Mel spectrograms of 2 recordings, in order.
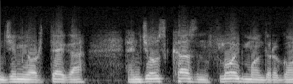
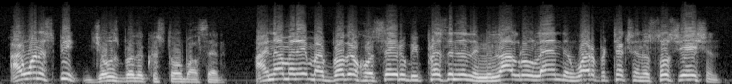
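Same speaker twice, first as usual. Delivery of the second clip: higher eager voice; eager brother; 8 semitones higher than usual. A narrator's reading. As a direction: put your brother forward. Cristobal nominates his brother.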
